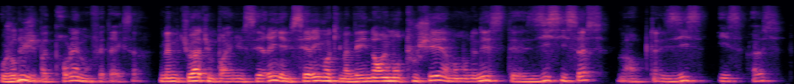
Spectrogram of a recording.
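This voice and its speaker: A man's voice: mid-range voice, very fast, few pauses, warm tone. A young adult man hosting a podcast, talking in a casual, reflective way as he shares personal thoughts with a guest, rambling and often restarting his sentences. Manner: reflective, rambling, fills with "tu vois". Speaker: podcast host interviewing a guest. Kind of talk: casual heartfelt conversation.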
